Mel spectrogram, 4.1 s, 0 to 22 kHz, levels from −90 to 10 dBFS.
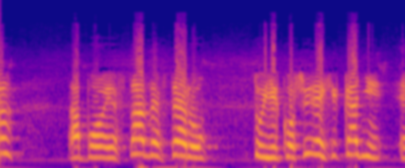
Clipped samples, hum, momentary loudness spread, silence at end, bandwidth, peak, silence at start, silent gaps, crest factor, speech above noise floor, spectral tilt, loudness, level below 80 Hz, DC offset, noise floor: under 0.1%; 50 Hz at -55 dBFS; 7 LU; 0 s; 13 kHz; -2 dBFS; 0 s; none; 10 dB; 31 dB; -2.5 dB/octave; -12 LUFS; -48 dBFS; under 0.1%; -43 dBFS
